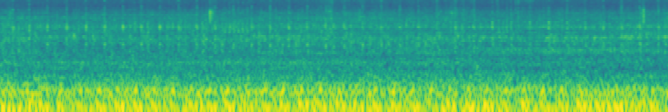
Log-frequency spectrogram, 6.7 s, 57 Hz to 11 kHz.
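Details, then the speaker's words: 1978 Chevy Malibu with swapped 6.2 L diesel, HX35 turbo, Turbo 400, 3-inch straight pipes, on a test drive: deep, steady diesel drone pulling smoothly with good torque, spooling up nicely, no knocks or rattles; healthy. "this thing's not a speed demon but it does pretty good with the torque and this being a pretty light car it takes off pretty good spools up real nice"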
